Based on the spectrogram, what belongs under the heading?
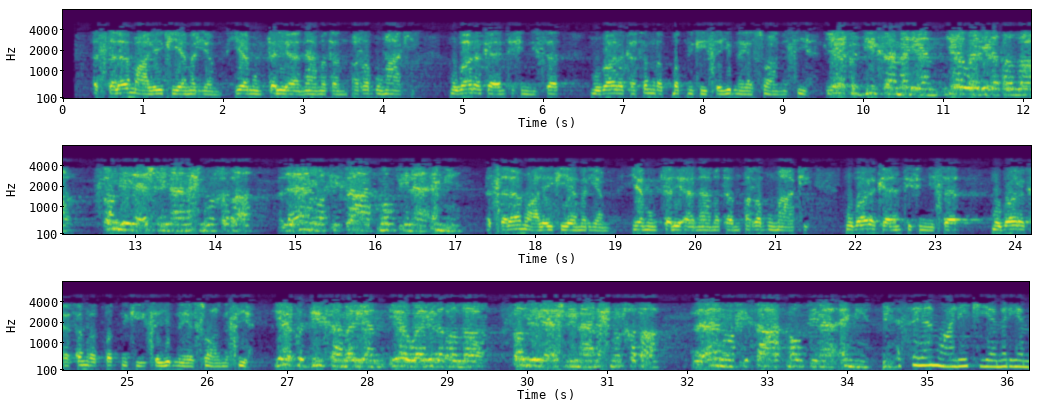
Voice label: arabic rosary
